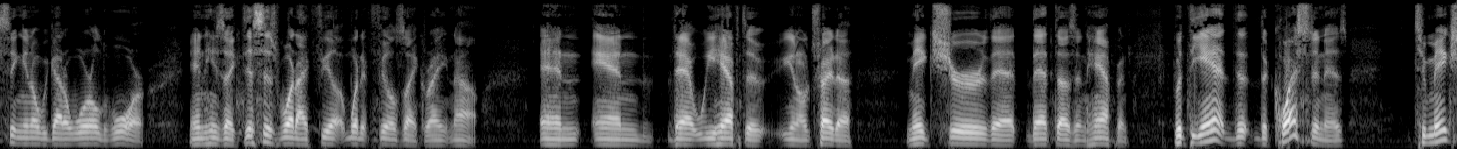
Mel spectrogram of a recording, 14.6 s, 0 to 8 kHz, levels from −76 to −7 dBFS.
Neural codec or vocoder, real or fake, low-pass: none; real; 7.2 kHz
